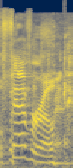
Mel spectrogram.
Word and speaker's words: Favreau: Favreau. Yeah. – Sickeningly. – Favre? Is that how you say his name? No, Favreau.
